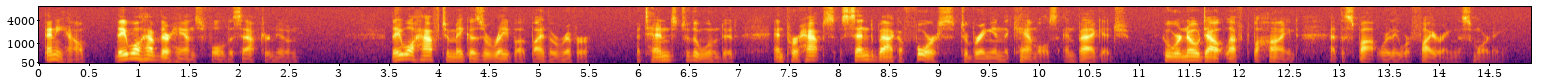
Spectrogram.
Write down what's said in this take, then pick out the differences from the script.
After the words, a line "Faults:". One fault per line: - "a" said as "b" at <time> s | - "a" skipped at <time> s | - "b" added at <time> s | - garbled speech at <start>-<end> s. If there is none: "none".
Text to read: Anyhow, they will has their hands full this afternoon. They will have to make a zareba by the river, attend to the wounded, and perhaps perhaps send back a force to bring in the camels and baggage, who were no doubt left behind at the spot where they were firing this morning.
Anyhow, they will have their hands full this afternoon. They will have to make a zareba by the river, attend to the wounded, and perhaps send back a force to bring in the camels and baggage, who were no doubt left behind at the spot where they were firing this morning.
Faults:
- "has" said as "have" at 1.0 s
- "perhaps" skipped at 8.0 s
